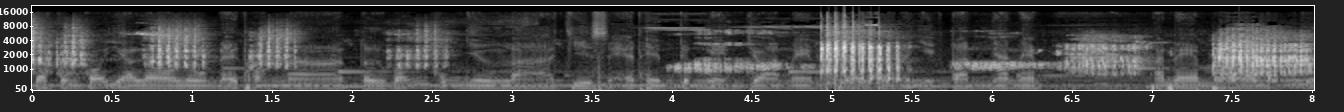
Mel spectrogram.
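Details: Calls of male and female large and small egrets gathering the flock, used to attract birds: a dense run of short, harsh squawks, then longer grating croaks, with layered music droning behind.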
